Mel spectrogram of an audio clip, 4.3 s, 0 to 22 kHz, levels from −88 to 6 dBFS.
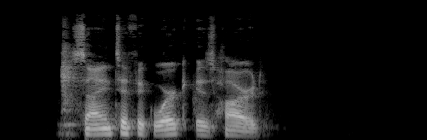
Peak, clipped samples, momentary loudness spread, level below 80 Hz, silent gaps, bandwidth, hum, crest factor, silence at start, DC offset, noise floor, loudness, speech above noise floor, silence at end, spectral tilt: -12 dBFS; under 0.1%; 8 LU; -74 dBFS; none; 15.5 kHz; none; 18 dB; 0.6 s; under 0.1%; under -90 dBFS; -28 LUFS; over 63 dB; 1.7 s; -4.5 dB/octave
